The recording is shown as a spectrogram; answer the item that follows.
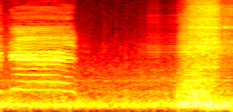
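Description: Steady road and engine rumble inside a moving car's cabin, after a voice draws out a word in the first second. A short hiss comes near the end.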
